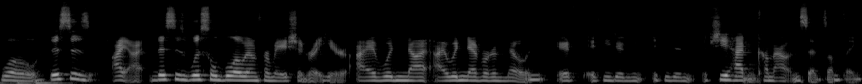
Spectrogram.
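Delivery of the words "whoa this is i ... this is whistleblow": plain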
